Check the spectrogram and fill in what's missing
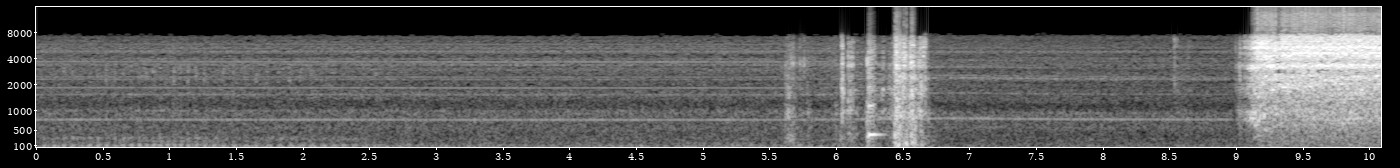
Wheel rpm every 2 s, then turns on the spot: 0, 0, 0, 0, 70.
none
